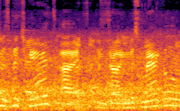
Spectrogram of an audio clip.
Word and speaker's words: Gerads: No, it's Gerads. Right. It's the hard G.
